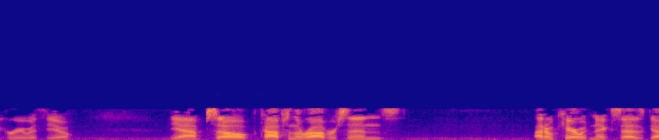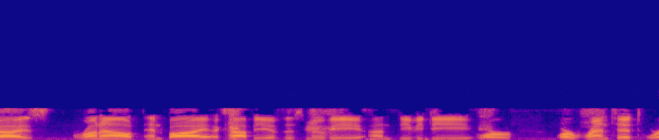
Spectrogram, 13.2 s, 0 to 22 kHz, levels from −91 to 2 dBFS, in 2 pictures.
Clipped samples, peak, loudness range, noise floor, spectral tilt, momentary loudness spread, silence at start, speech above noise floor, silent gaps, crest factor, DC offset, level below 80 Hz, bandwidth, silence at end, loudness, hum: under 0.1%; -8 dBFS; 4 LU; -60 dBFS; -6 dB/octave; 13 LU; 0.05 s; 34 dB; none; 18 dB; under 0.1%; -72 dBFS; 5.2 kHz; 0 s; -25 LUFS; none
